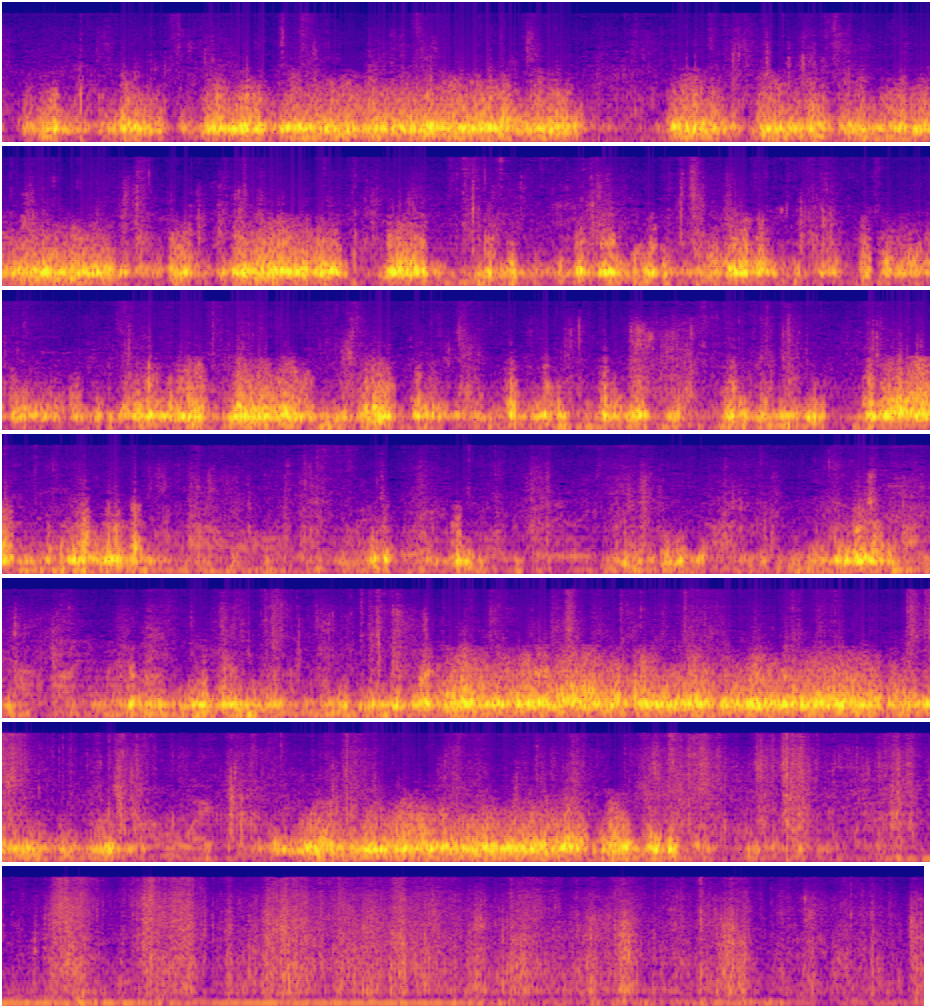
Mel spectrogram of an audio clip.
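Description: Loud, irregular rubbing and buffeting on a handheld camera's microphone as its holder walks, with jacket fabric brushing against it. It comes in long swells and eases off near the end.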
